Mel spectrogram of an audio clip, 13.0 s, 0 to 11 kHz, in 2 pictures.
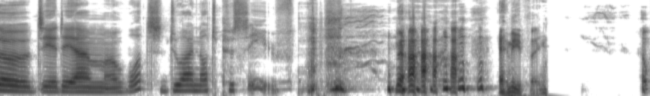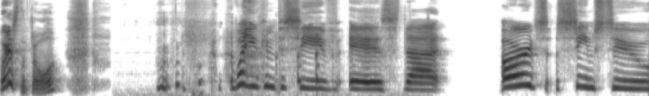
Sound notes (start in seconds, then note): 3.9 laughing; 8.1 laughing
